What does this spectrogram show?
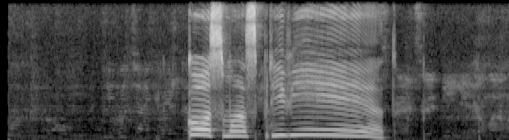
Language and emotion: Russian, positive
